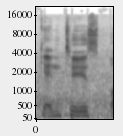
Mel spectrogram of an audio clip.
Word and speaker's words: Gentis: So transitioning now over to what's coming next, and I know that, and forgive the pronunciation, is Gentis? – Yes, it's Latin, and in Germany we would say Gentis, but whatever.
